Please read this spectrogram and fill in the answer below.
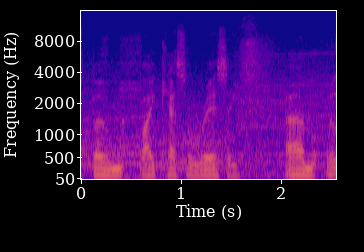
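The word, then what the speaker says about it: Boem: ran boom car bum I'm saying boom it's spelled b or e m I'm trying to say it kind of a German Swiss German Way Bo German speaker behind me is saying boom boom right it's Boom by Kastle racing um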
